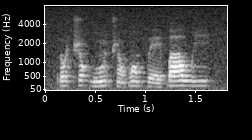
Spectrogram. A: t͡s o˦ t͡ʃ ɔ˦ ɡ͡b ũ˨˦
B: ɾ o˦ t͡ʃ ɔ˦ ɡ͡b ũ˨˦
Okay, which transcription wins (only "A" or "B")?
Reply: B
